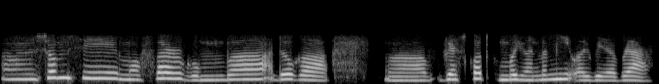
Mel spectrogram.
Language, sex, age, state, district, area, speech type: Manipuri, female, 30-45, Manipur, Chandel, rural, conversation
